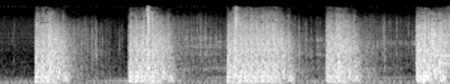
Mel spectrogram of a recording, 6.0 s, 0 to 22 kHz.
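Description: Film sound effect of RoboCop's Auto-9 machine pistol firing in five bursts, one about every second and a quarter. Each burst is a rapid rattle of shots with a ringing echo that dies away between bursts.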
